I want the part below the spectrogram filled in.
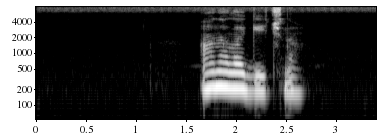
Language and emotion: Russian, neutral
